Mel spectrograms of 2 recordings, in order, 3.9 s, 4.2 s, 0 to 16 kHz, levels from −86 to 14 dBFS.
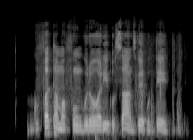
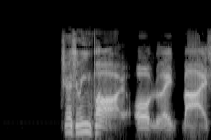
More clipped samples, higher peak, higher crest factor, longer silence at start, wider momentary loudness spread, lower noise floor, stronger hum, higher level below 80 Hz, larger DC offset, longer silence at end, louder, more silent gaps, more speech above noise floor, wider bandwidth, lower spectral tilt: neither; about the same, -2 dBFS vs 0 dBFS; about the same, 22 dB vs 18 dB; second, 0.55 s vs 1.2 s; first, 16 LU vs 10 LU; second, -65 dBFS vs -85 dBFS; neither; about the same, -64 dBFS vs -64 dBFS; neither; first, 0.25 s vs 0 s; second, -23 LUFS vs -16 LUFS; neither; second, 42 dB vs 69 dB; first, 9.8 kHz vs 8 kHz; about the same, -4.5 dB/octave vs -4.5 dB/octave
